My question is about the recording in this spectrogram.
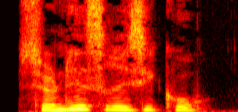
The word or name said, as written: sundhedsrisiko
